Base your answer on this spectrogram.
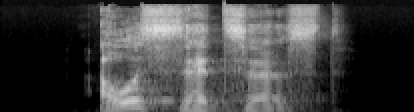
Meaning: second-person singular dependent subjunctive I of aussetzen
- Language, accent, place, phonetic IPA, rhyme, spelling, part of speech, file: German, Germany, Berlin, [ˈaʊ̯sˌzɛt͡səst], -aʊ̯szɛt͡səst, aussetzest, verb, De-aussetzest.ogg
